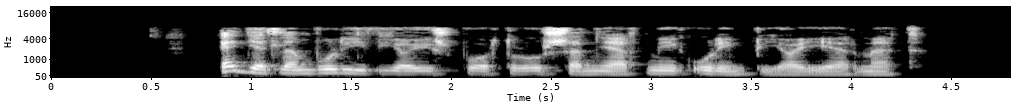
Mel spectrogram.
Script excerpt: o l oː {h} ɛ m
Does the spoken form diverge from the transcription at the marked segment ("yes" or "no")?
yes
